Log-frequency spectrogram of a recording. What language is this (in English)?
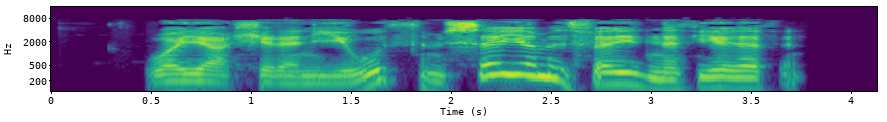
Kabyle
